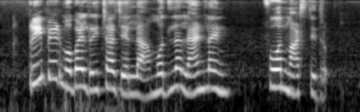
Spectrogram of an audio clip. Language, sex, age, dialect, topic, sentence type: Kannada, female, 36-40, Dharwad Kannada, banking, statement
